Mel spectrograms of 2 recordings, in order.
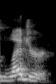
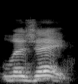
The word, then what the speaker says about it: Leger: Like whenever I first moved here, I thought my husband's boss's last name was Ledger. No, it's Leger.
